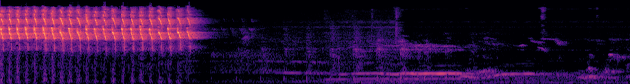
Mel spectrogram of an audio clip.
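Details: Fast, tightly packed trill of shrill notes from a cililin for about two seconds, then quiet with a faint low hum and distant sounds. Recorded to train other birds.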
